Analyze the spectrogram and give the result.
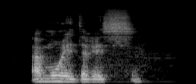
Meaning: inflection of amoindrir: 1. third-person plural present indicative/subjunctive 2. third-person plural imperfect subjunctive
- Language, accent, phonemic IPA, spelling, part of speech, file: French, Canada, /a.mwɛ̃.dʁis/, amoindrissent, verb, LL-Q150 (fra)-amoindrissent.wav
